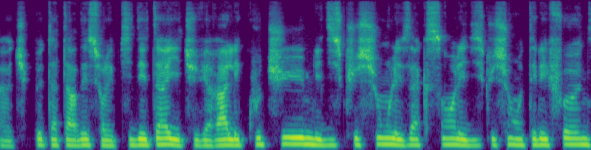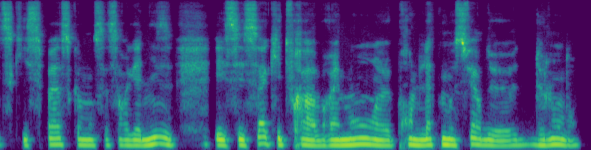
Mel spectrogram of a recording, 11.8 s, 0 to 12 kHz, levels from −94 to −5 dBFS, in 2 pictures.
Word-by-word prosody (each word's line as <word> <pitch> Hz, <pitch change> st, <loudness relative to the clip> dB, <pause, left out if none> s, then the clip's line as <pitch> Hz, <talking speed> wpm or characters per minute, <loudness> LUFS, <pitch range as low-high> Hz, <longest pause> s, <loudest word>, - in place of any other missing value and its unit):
Heu, 110 Hz, -2 st, -9 dB
tu -, -, -4 dB
peux 125 Hz, -, -3 dB
t'attarder 120 Hz, 0 st, -2 dB
sur 120 Hz, -1 st, 0 dB
les 115 Hz, -, -2 dB
petits 125 Hz, +3 st, -6 dB
détails 130 Hz, +1 st, +4 dB
et -, -, -1 dB
tu 120 Hz, +1 st, -2 dB
verras 115 Hz, +2 st, +1 dB
les 125 Hz, -1 st, +3 dB
coutumes, 140 Hz, +2 st, +2 dB
les 125 Hz, -, +3 dB
discussions, 130 Hz, +3 st, +1 dB
les 130 Hz, -2 st, +2 dB
accents, 135 Hz, +2 st, -1 dB
les 125 Hz, -2 st, +3 dB
discussions 120 Hz, +3 st, -3 dB
au 125 Hz, -, 0 dB
téléphone, 130 Hz, +2 st, 0 dB
ce 125 Hz, -, -6 dB
qu'il 120 Hz, -, -7 dB
se -, -, -5 dB
passe, 135 Hz, -1 st, -2 dB
comment 120 Hz, -2 st, -2 dB
ça 120 Hz, +1 st, -7 dB
s'organise. 120 Hz, +3 st, -1 dB, 0.4 s
Et 120 Hz, -, +2 dB
c'est 120 Hz, +1 st, 0 dB
ça 150 Hz, +6 st, -1 dB
qui 135 Hz, -2 st, -2 dB
te -, -, -6 dB
fera 120 Hz, -3 st, 0 dB
vraiment, 120 Hz, +3 st, +2 dB
heu, 115 Hz, -1 st, -2 dB
prendre 125 Hz, +1 st, -1 dB
l'atmosphère 125 Hz, +1 st, +3 dB
de 115 Hz, -1 st, -3 dB
de 125 Hz, 0 st, -6 dB
Londres. 120 Hz, -2 st, -1 dB
125 Hz, 210 wpm, -23 LUFS, 120-130 Hz, 0.4 s, détails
